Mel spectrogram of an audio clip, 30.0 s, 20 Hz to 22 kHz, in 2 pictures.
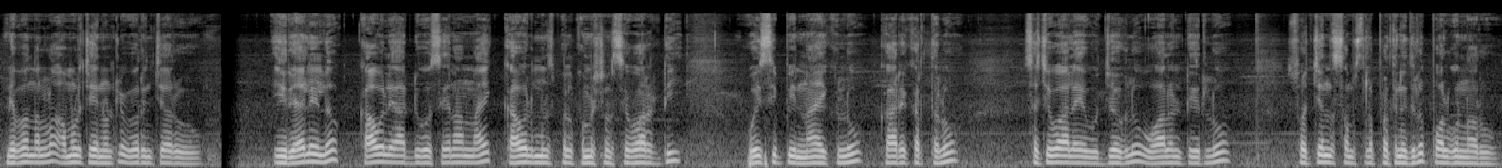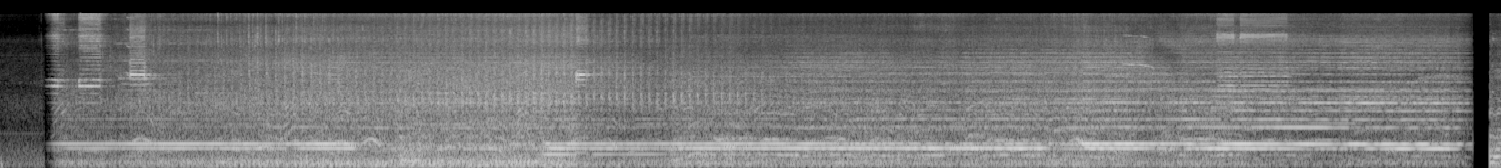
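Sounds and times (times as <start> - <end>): two-note vehicle horn blasts: 15.5 - 29.8
motorbikes and cars passing: 15.6 - 23.1.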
